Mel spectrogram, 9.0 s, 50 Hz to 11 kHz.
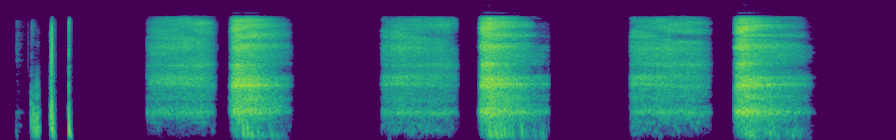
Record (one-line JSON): {"exhalation_length": "9.0 s", "exhalation_amplitude": 26731, "exhalation_signal_mean_std_ratio": 0.4, "survey_phase": "beta (2021-08-13 to 2022-03-07)", "age": "18-44", "gender": "Female", "wearing_mask": "No", "symptom_cough_any": true, "symptom_runny_or_blocked_nose": true, "symptom_abdominal_pain": true, "symptom_fatigue": true, "smoker_status": "Current smoker (11 or more cigarettes per day)", "respiratory_condition_asthma": false, "respiratory_condition_other": false, "recruitment_source": "Test and Trace", "submission_delay": "1 day", "covid_test_result": "Positive", "covid_test_method": "ePCR"}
